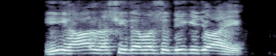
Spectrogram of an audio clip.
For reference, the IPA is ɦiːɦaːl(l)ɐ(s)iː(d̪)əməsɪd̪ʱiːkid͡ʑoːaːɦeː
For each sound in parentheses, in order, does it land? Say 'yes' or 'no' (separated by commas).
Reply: no, no, yes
